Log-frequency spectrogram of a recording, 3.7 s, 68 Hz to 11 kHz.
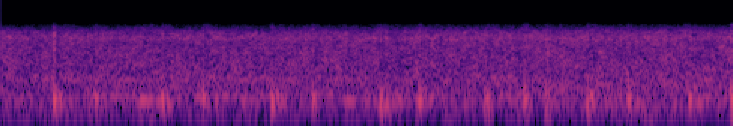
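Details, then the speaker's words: Fetal heart sounds heard during a Leopold pregnancy exam demonstration, the fetus head-down with its back on the right, counted in 5-second blocks (11–12 beats): fast, regular soft thumps, about 140/min, faster than the mother's. "nyut jantung janin di mana denyut jantung janinan akan lebih cepat dari denyut Nji ibunya"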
